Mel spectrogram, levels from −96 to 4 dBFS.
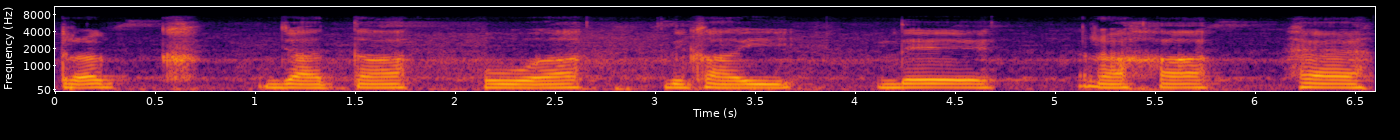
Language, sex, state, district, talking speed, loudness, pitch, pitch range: Hindi, male, Punjab, Fazilka, 65 wpm, -17 LUFS, 140 Hz, 140-145 Hz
